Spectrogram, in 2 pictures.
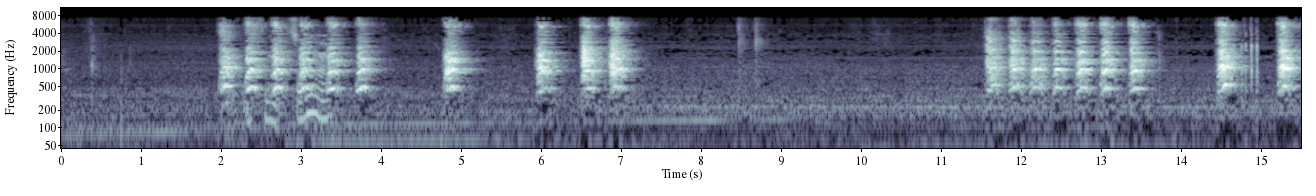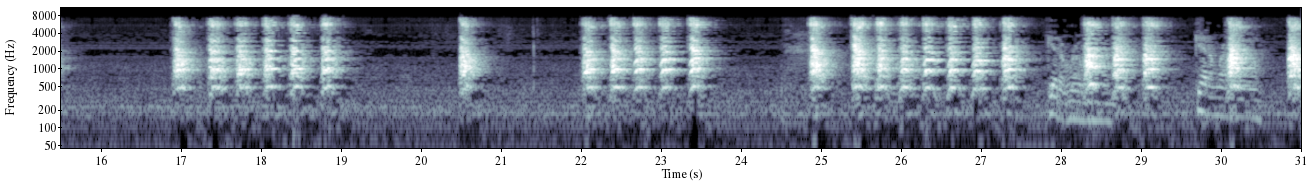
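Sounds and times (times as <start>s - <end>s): bird mimicking dog barks: 30.1s - 31.0s.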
